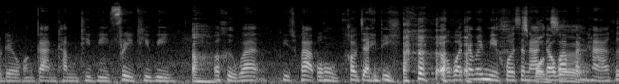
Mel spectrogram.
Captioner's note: laughter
